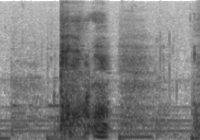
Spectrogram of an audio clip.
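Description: A man coughs once, briefly, about half a second in, over background music with a steady low beat.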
